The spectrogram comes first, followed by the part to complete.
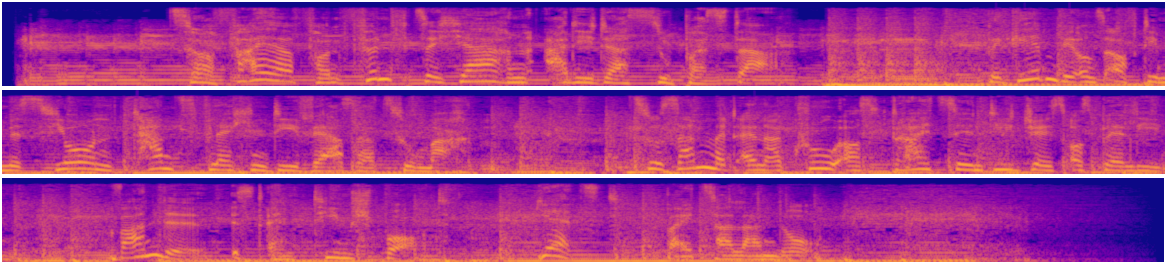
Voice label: Werbung etwas rotzig

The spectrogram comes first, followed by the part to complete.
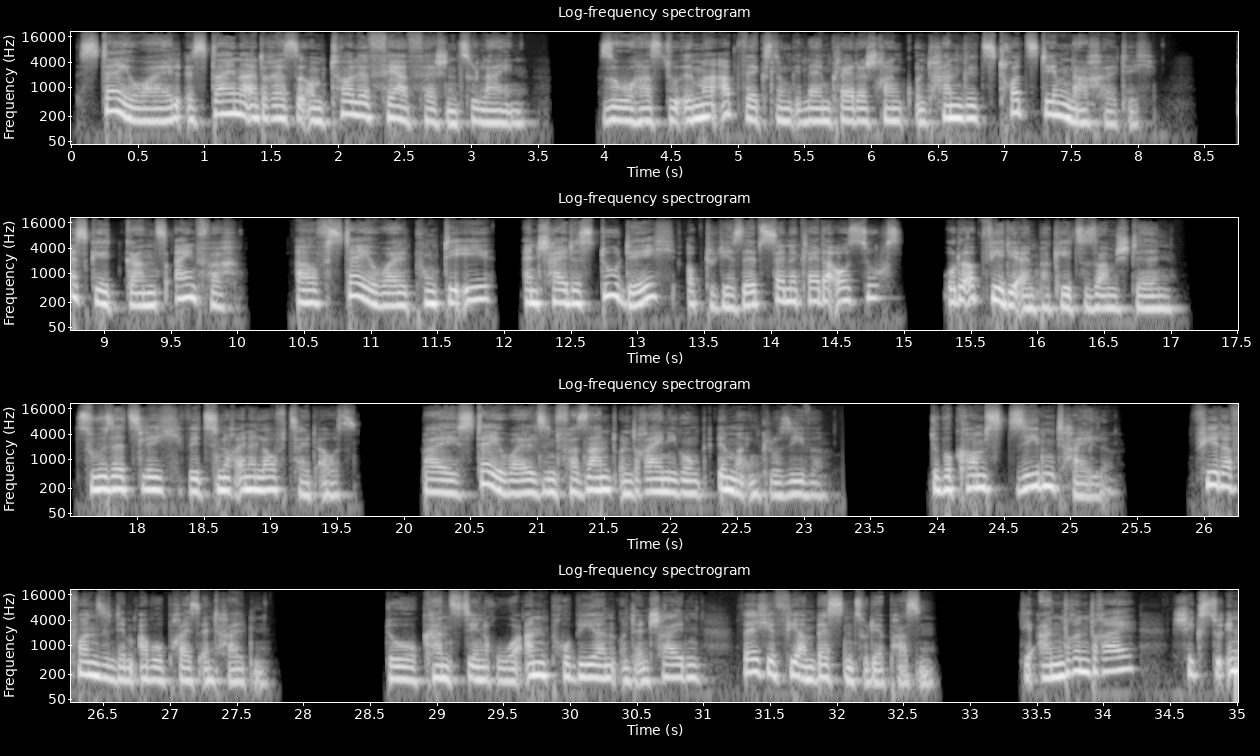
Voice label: Commercial Onlinehandel Tutorial

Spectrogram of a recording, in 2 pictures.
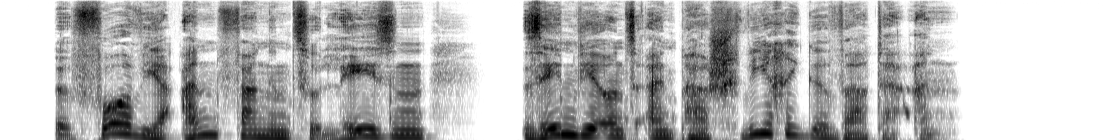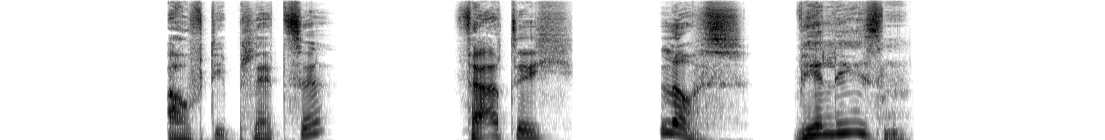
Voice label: Lernapp

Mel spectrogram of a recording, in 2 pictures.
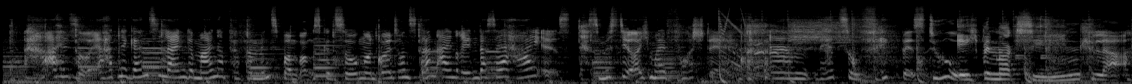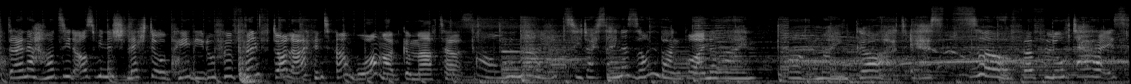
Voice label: Synchron, Lip-Sync, German; voice; "Helluva Boss" - Serie | Episodenrolle: Carla

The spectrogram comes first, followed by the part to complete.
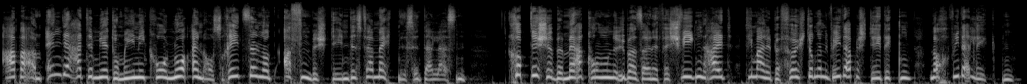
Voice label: trickstimme

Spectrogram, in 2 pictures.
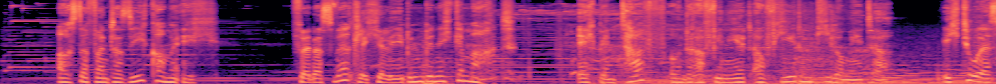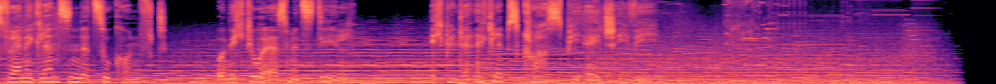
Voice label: Kinospot; Mitsubishi

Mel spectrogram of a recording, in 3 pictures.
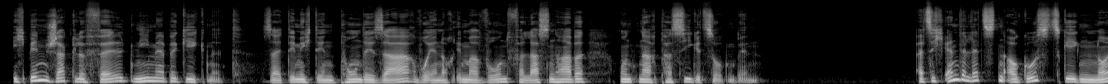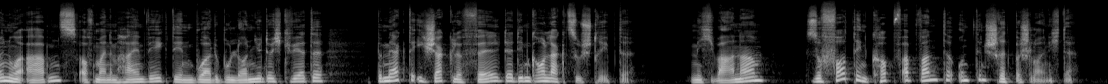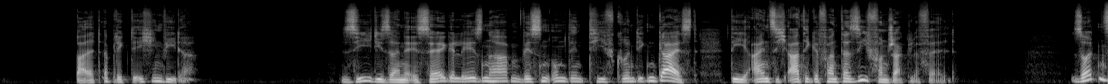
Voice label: Hoerbuch; Proust; Der Fremde

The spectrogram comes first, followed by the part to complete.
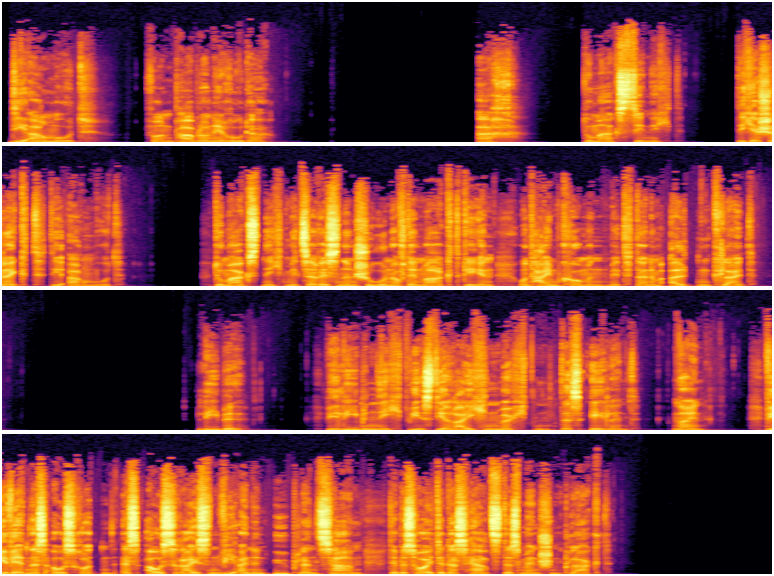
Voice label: erzaehlung; LOFT VOICES

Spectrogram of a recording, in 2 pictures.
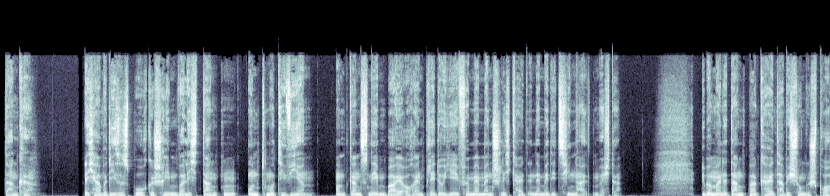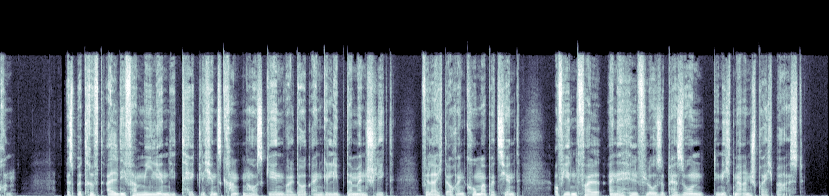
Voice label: Hoerbuch; LOFT VOICES

